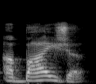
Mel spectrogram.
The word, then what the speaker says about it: Abijah: Verse 5, in the days of Herod, king of Judea, there was a priest named Zacharias of the division of, I'm going to pronounce it the way it would be pronounced in Hebrew, Avia, but in English we would call it Abijah.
